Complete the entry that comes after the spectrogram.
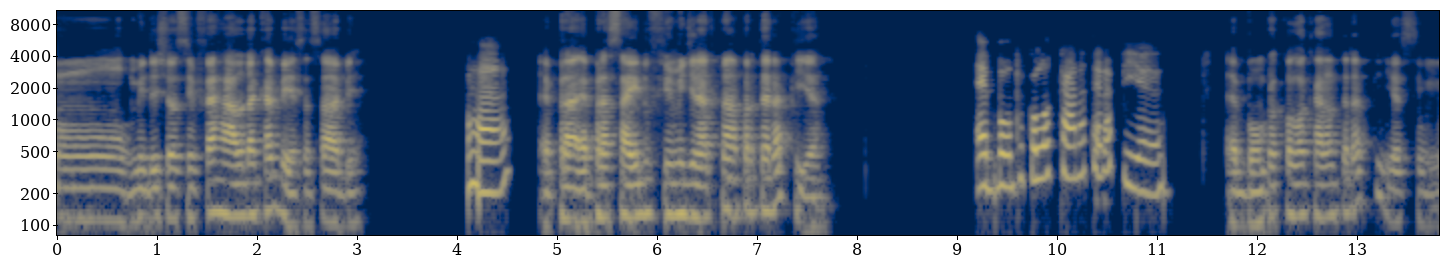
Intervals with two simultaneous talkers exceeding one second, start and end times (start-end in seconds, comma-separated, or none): none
